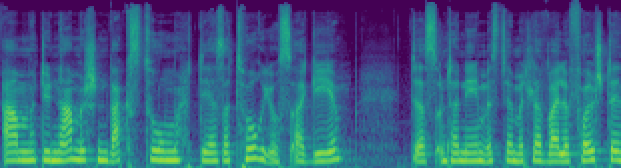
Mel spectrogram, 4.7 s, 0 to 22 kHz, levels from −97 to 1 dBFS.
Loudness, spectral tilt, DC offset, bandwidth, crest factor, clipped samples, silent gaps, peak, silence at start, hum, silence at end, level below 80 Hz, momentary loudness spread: -20 LUFS; -5.5 dB/octave; under 0.1%; 19.5 kHz; 14 dB; under 0.1%; none; -6 dBFS; 0 s; none; 0 s; -46 dBFS; 5 LU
